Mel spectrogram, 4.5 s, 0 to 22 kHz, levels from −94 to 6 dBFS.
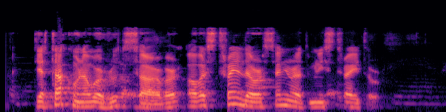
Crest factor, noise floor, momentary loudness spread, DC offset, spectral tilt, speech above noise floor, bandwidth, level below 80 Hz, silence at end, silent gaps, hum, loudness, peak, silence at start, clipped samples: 20 dB; -61 dBFS; 8 LU; under 0.1%; -3.5 dB/octave; 41 dB; 9.4 kHz; -62 dBFS; 0.7 s; none; none; -20 LUFS; 0 dBFS; 0.35 s; under 0.1%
